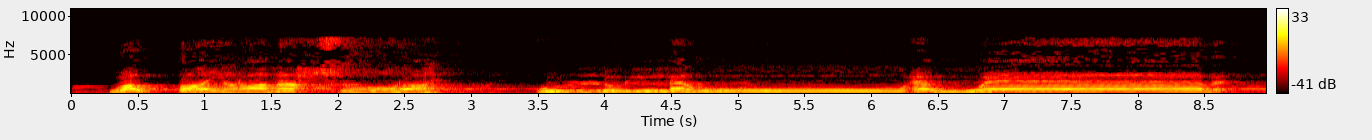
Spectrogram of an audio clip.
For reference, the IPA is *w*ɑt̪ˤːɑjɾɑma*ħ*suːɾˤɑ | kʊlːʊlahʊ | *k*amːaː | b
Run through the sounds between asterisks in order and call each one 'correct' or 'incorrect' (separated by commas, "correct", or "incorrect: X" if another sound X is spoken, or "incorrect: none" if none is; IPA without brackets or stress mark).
correct, correct, incorrect: ʔ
